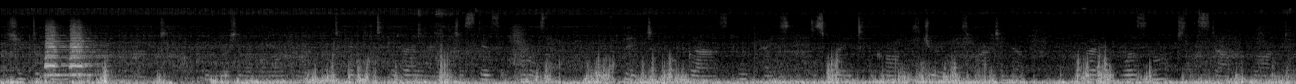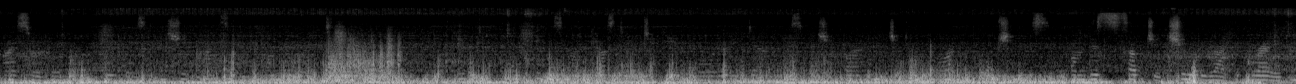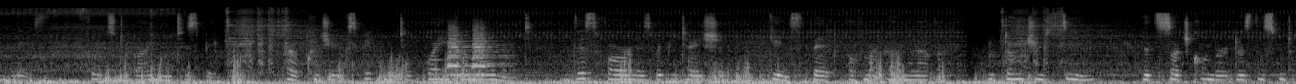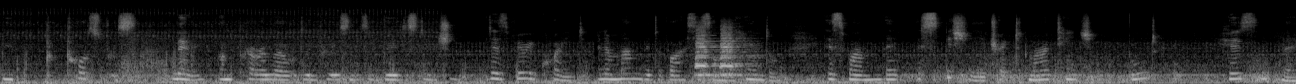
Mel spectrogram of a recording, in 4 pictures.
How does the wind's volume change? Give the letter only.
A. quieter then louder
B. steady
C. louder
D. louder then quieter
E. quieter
E.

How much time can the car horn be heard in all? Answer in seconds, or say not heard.
2 s.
